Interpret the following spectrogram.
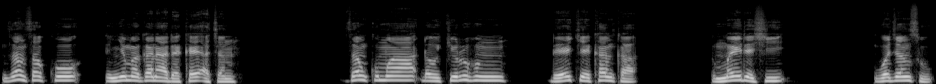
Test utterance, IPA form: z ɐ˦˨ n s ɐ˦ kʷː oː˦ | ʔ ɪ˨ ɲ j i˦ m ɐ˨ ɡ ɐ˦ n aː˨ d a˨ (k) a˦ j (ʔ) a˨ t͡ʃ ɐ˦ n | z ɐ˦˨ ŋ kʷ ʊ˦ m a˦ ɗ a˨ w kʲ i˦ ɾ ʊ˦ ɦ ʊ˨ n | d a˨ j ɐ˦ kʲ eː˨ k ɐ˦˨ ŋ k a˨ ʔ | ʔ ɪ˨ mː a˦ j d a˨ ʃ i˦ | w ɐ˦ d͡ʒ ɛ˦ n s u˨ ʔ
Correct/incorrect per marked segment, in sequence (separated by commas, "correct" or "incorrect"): correct, correct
